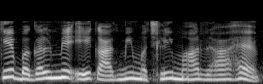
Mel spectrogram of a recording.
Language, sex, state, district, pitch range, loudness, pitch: Hindi, female, Jharkhand, Ranchi, 230-270 Hz, -12 LUFS, 250 Hz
